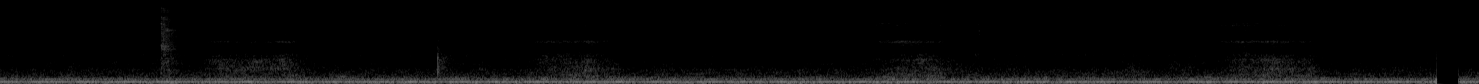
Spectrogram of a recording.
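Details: Sleeping Husky puppy snoring loudly: slow, regular rasping breaths, about four in fifteen seconds, over steady low hum.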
